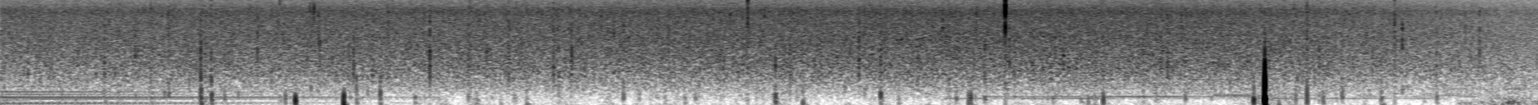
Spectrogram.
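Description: Rain falling steadily, with scattered drops ticking irregularly on nearby surfaces; one sharp, louder drop hit stands out near the end.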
